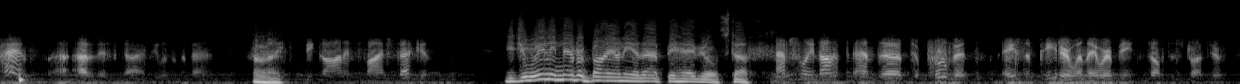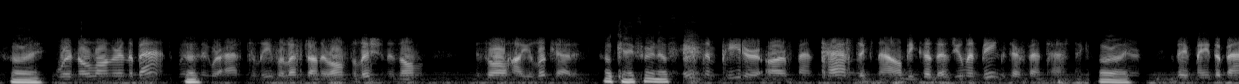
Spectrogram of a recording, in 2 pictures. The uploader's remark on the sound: If you are looking for Hi-Fi sound you came to the wrong place, it's a not-so-clear phone interview.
